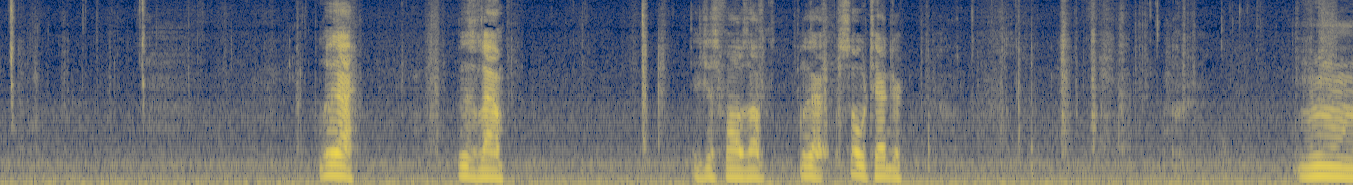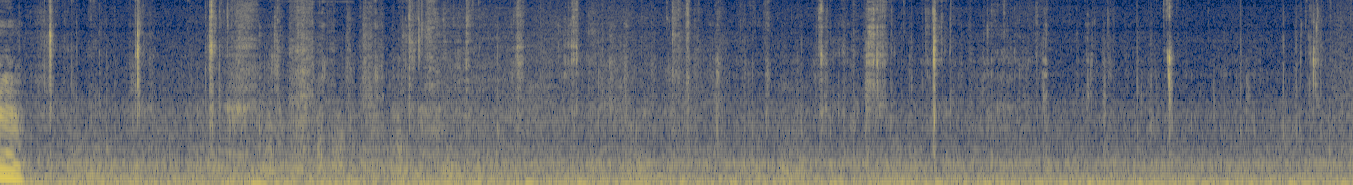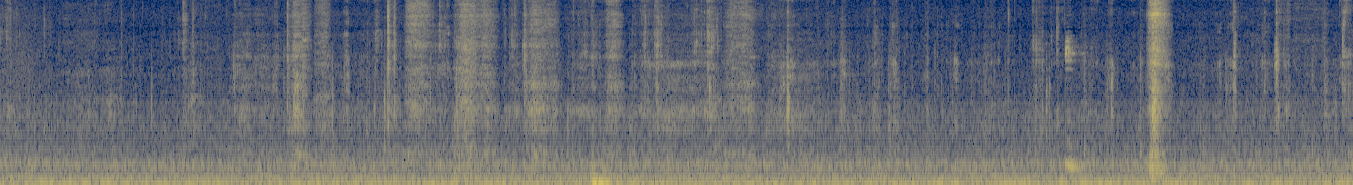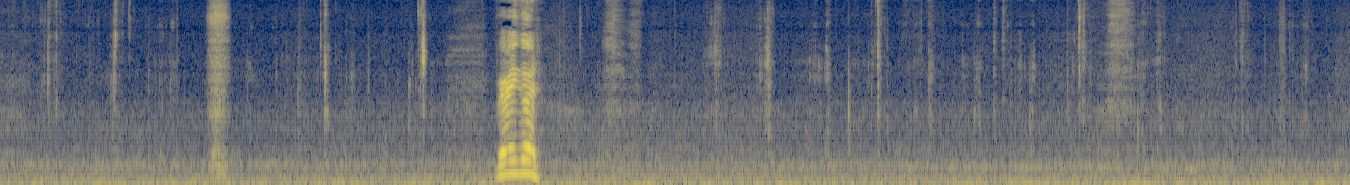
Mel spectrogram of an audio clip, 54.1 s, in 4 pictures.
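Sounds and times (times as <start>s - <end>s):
person chewing: 0.0s - 3.2s, 9.1s - 45.2s, 46.2s - 54.0s
steady low hum: 0.0s - 54.0s.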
